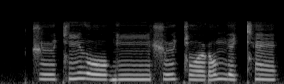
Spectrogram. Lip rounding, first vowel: rounded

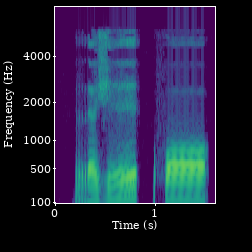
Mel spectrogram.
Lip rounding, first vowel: unrounded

